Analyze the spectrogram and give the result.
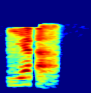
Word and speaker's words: Yah: Now, but they have it spelled as Yah, but it's pronounced what? Yah. Because there is no J sound in Hebrew.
